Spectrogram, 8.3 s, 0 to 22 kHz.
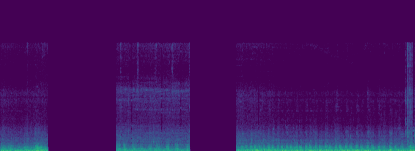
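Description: Cabin driving noise of a Suzuki Every DA64V van, in three short stretches with two brief silent gaps between them. The last and loudest stretch is taken while braking at speed, the condition in which the van makes a noise that the owner traces to a dried-out, ungreased brake caliper pin.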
